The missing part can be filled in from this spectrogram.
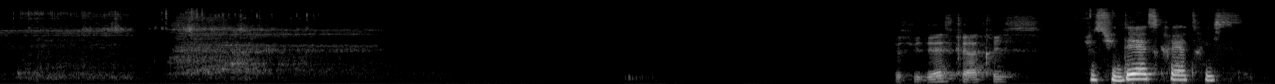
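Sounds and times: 
deep breath during a guided affirmation exercise: 0:00.0 - 0:05.0
speech: 0:09.0 - 0:12.4.

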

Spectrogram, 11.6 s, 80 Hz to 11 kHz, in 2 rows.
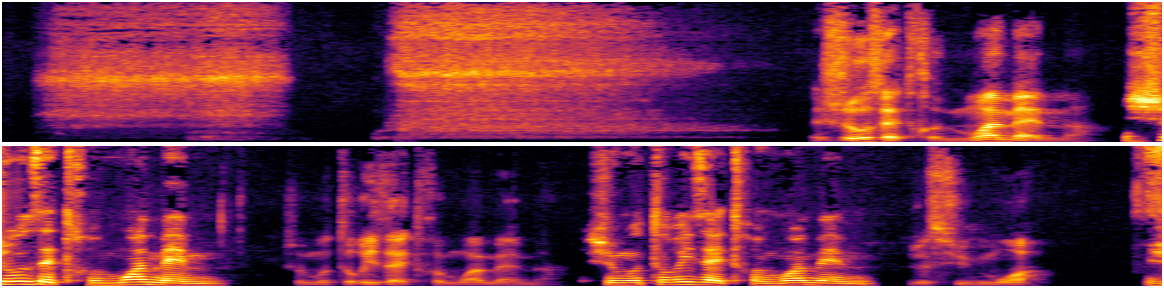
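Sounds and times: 
slow airy exhale: 0:00.2 - 0:03.9
long deep inhale: 0:00.2 - 0:04.0
speech: 0:04.1 - 0:11.5.

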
